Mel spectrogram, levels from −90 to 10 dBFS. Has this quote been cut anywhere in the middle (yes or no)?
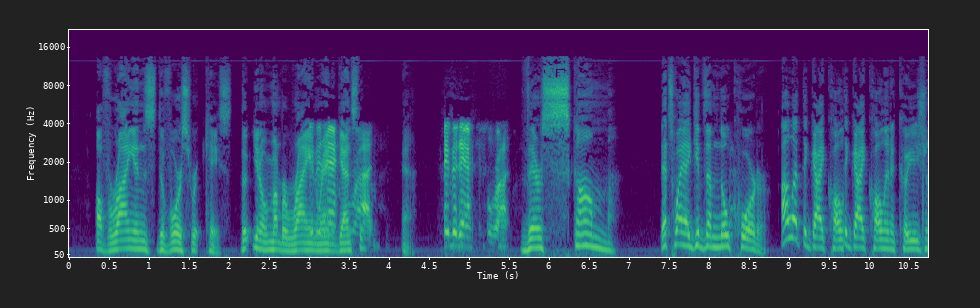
yes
